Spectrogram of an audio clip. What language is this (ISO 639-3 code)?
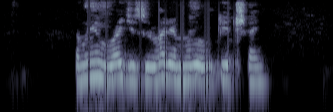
kin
